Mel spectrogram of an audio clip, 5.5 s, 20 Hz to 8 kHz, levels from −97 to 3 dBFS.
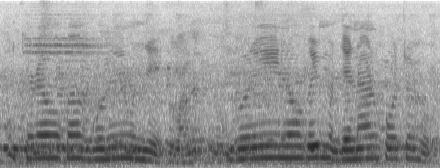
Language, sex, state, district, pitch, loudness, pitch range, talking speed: Telugu, male, Telangana, Nalgonda, 195 Hz, -22 LUFS, 180-205 Hz, 100 wpm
